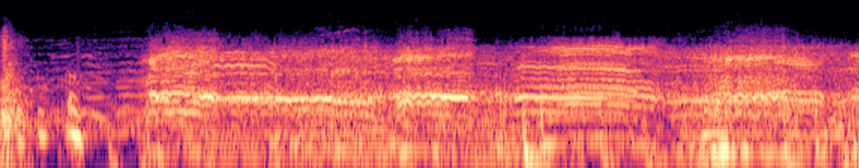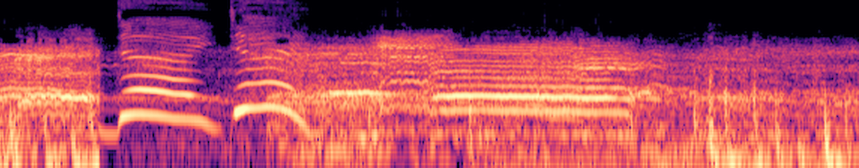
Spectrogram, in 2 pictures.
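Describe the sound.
Sheep bleat in an animated Kurdish-dubbed cartoon: a pair of loud, wavering bleats rings out midway, set between stretches of spoken dialogue.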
